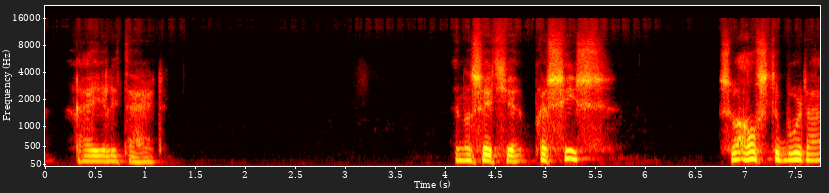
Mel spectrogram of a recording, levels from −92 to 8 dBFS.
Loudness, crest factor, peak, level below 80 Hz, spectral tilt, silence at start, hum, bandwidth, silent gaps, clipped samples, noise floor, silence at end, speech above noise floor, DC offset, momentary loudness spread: -19 LUFS; 18 dB; -4 dBFS; -62 dBFS; -5 dB/octave; 0.3 s; none; 16.5 kHz; none; under 0.1%; -75 dBFS; 0 s; 56 dB; under 0.1%; 13 LU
